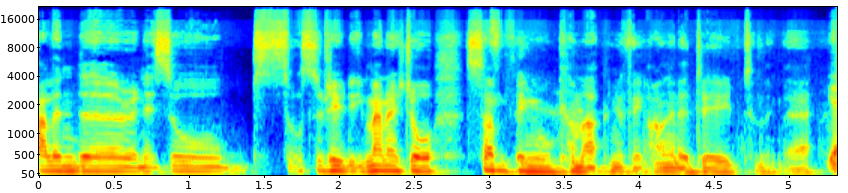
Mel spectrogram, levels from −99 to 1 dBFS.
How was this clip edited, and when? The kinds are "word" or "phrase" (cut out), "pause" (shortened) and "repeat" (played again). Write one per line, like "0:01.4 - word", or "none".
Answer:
none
